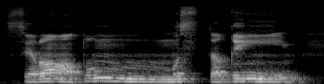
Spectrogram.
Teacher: طا پہ جو ہے تنوین آئی ہے، اس کے بعد حروف یرملون میں سے میم آیا ہے اس لیے یہاں پہ ادغام ہوگا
